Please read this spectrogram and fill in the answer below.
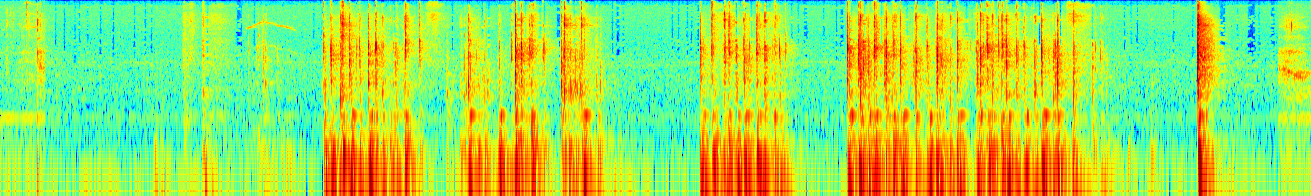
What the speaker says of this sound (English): then start typing the second line of text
